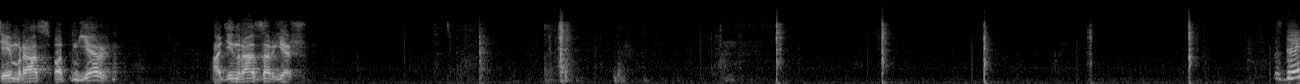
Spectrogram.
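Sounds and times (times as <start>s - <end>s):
wooden abacus beads clacking: 7.1s - 8.0s, 8.8s - 9.0s, 9.8s - 10.0s, 11.8s - 12.1s.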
